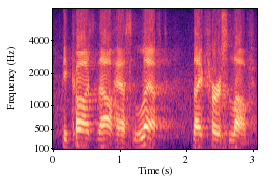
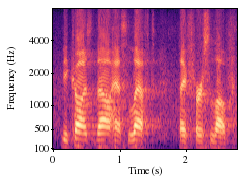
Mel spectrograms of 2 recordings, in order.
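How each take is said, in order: No difference in how they are said.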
